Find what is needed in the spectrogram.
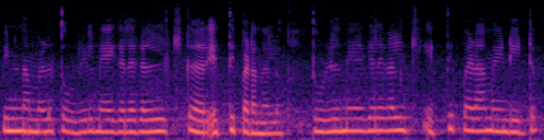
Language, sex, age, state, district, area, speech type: Malayalam, female, 18-30, Kerala, Thrissur, rural, spontaneous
